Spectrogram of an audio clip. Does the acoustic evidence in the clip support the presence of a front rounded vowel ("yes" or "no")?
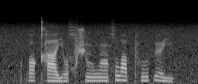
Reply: yes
